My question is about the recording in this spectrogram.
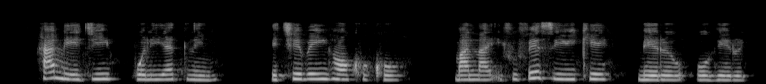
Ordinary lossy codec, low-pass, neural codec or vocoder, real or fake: none; 7.2 kHz; codec, 16 kHz, 4.8 kbps, FACodec; fake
